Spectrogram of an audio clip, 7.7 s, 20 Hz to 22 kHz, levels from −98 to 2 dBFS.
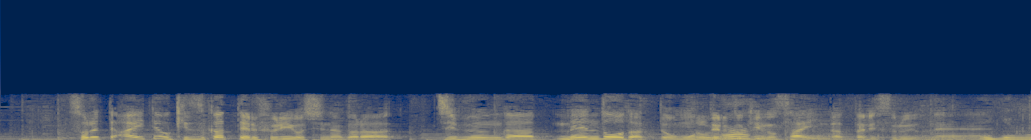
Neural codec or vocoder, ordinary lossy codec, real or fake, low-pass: none; MP3, 64 kbps; real; 7.2 kHz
